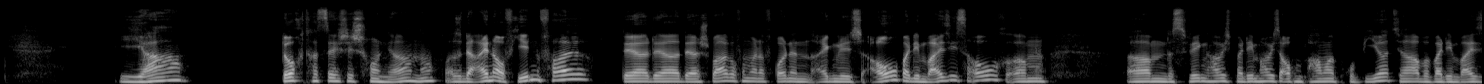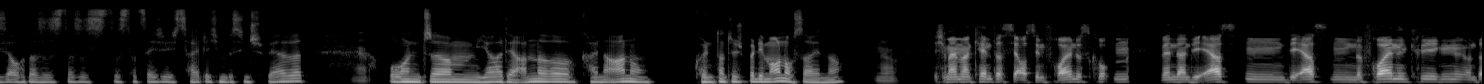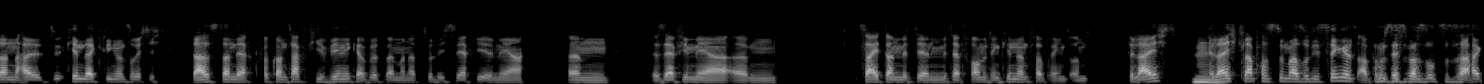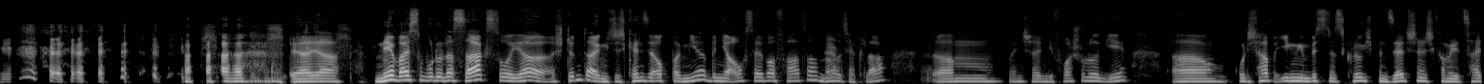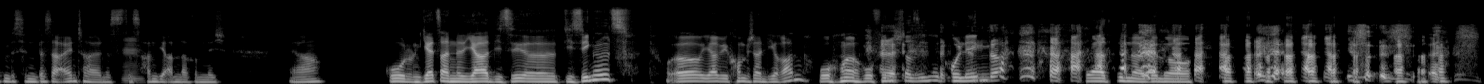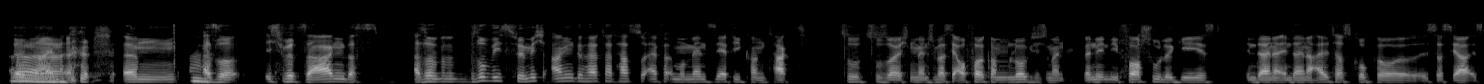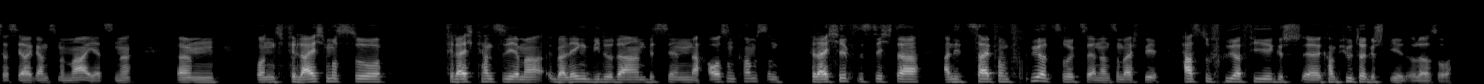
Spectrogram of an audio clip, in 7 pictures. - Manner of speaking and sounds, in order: laugh; laughing while speaking: "um's jetzt mal so zu sagen"; laugh; laughing while speaking: "Äh, Tinder?"; laugh; chuckle; laugh; drawn out: "Ah"; sigh
- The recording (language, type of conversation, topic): German, advice, Wie kann ich mich leichter an neue soziale Erwartungen in meiner Gruppe anpassen?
